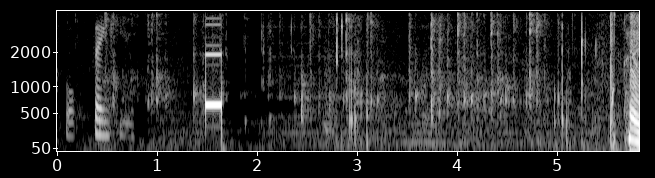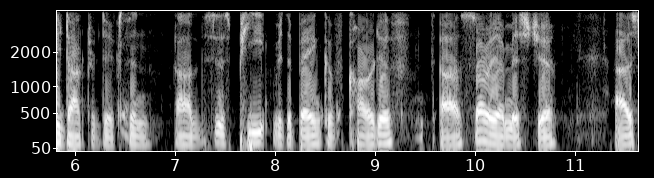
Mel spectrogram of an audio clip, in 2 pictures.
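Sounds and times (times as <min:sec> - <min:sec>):
speech: 0:00.1 - 0:01.0, 0:05.7 - 0:11.6
electronic answering machine voicemail beep: 0:01.5 - 0:01.7.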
